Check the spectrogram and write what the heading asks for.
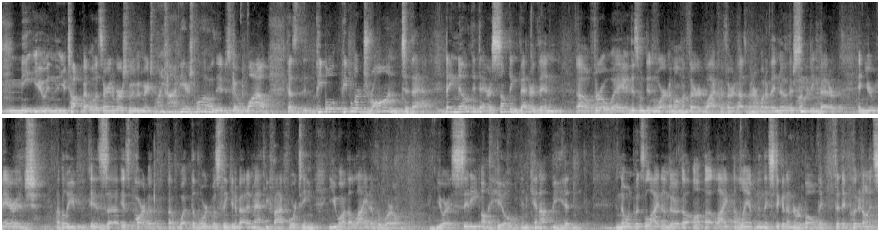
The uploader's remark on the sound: Today’s audio comes from the National Disciple Making Forum by Discipleship.org. D6 Family hosted a track called “Discipleship in the Home.”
